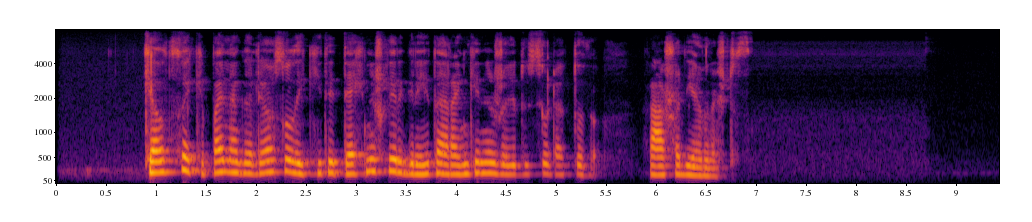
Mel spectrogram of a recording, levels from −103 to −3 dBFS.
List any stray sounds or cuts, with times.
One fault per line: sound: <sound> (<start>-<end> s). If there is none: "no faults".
no faults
